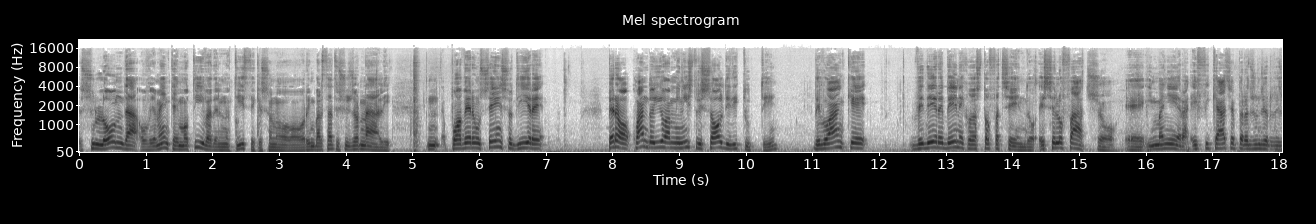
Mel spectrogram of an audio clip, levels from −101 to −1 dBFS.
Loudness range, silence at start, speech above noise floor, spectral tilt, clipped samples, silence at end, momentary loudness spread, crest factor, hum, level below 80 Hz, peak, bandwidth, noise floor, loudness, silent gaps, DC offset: 2 LU; 0 s; 23 dB; -4.5 dB/octave; under 0.1%; 0 s; 9 LU; 20 dB; none; -52 dBFS; -4 dBFS; 17 kHz; -47 dBFS; -24 LUFS; none; under 0.1%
